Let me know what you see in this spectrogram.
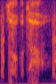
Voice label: negative, radio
